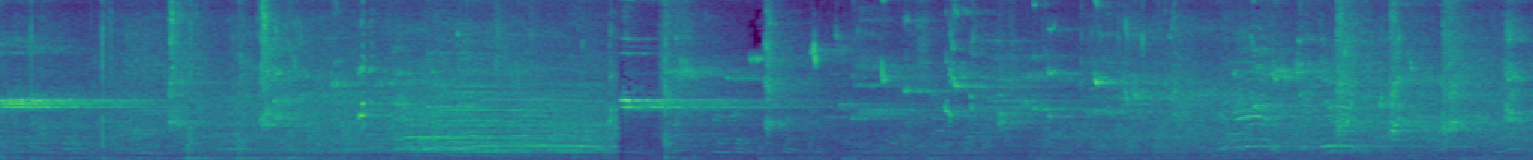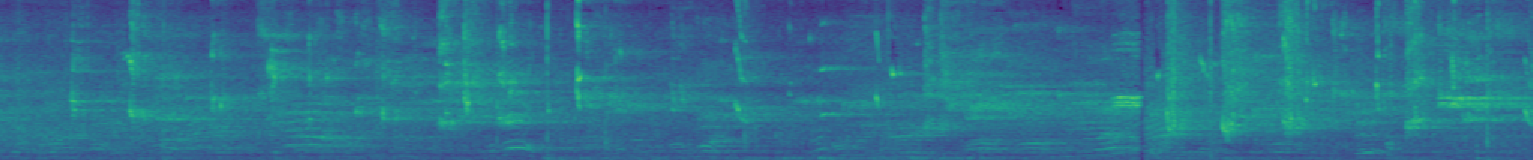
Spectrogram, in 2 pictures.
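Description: Basketball bouncing on a hardwood gym floor during play, a run of irregular thuds in a reverberant hall, with voices of players and spectators throughout.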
